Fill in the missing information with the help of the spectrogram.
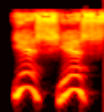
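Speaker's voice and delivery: high, eager reply; a touch of eager pirates. A narrator's reading. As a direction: blurt it out keenly. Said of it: "they answered eagerly".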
